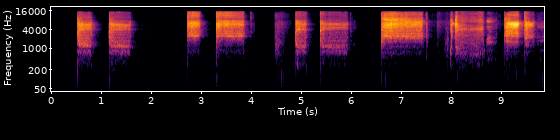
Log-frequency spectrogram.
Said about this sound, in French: il fait « Et maintenant, nous allons balancer le bruit rose. » Donc, tu appuies.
